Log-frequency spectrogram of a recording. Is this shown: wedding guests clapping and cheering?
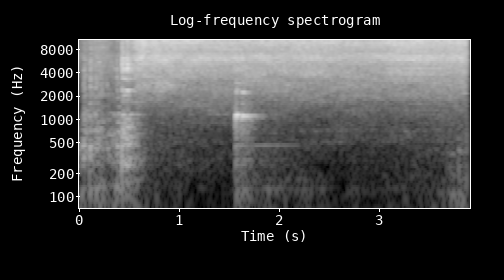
no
